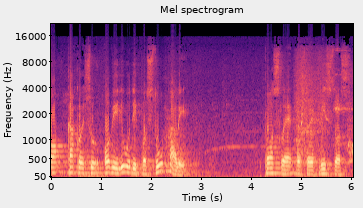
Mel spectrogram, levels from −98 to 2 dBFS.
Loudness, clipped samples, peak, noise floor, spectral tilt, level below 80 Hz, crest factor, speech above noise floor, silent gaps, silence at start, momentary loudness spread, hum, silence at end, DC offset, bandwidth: -9 LUFS; 3%; 0 dBFS; -32 dBFS; -6.5 dB/octave; -32 dBFS; 10 dB; 23 dB; none; 0 s; 5 LU; none; 0 s; 0.7%; 14.5 kHz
